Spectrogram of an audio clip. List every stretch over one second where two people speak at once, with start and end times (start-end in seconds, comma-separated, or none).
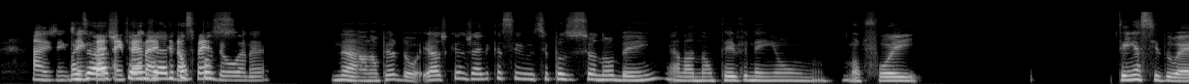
0.7-2.4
